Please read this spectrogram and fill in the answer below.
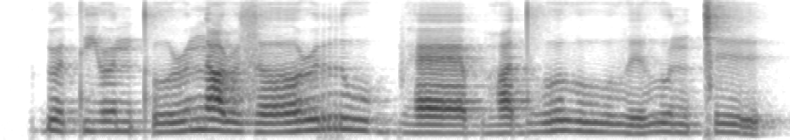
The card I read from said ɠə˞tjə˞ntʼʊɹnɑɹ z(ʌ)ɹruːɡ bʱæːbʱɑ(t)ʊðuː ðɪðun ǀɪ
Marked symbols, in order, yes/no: no, no

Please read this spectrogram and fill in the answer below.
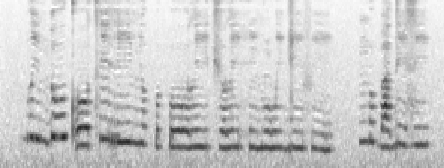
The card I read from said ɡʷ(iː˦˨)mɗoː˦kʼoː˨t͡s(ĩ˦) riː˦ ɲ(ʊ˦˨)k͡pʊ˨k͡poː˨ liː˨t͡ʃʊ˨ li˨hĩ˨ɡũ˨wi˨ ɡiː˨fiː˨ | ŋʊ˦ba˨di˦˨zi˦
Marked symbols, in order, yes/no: yes, yes, yes

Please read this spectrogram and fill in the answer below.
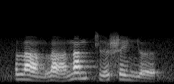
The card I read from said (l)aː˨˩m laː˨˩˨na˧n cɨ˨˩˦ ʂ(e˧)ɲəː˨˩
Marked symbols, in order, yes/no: yes, yes

